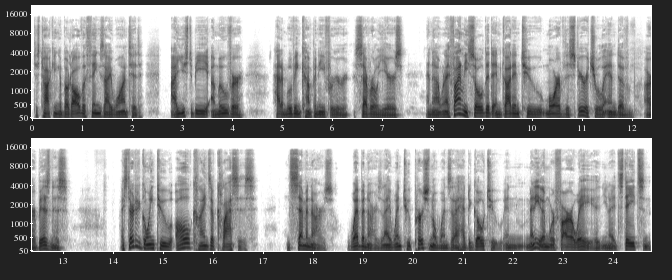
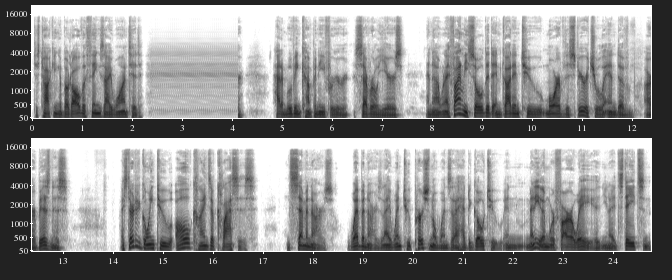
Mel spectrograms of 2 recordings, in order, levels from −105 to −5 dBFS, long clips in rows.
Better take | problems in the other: first | audio freezing; at 2.5 s for 1.5 s

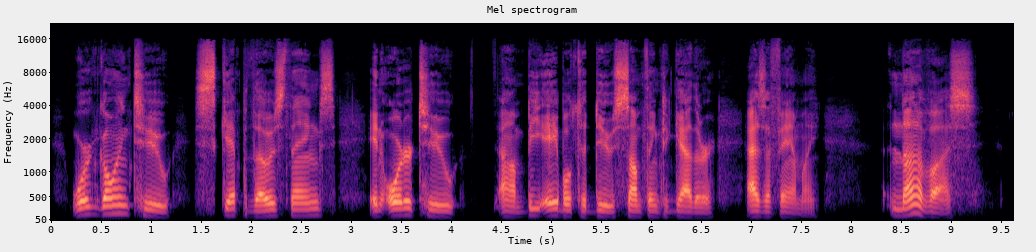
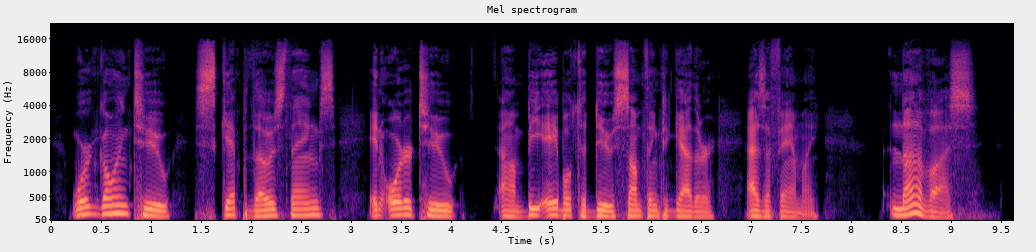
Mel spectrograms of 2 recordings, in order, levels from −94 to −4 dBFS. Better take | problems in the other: second | thin; very; fading below 450 Hz

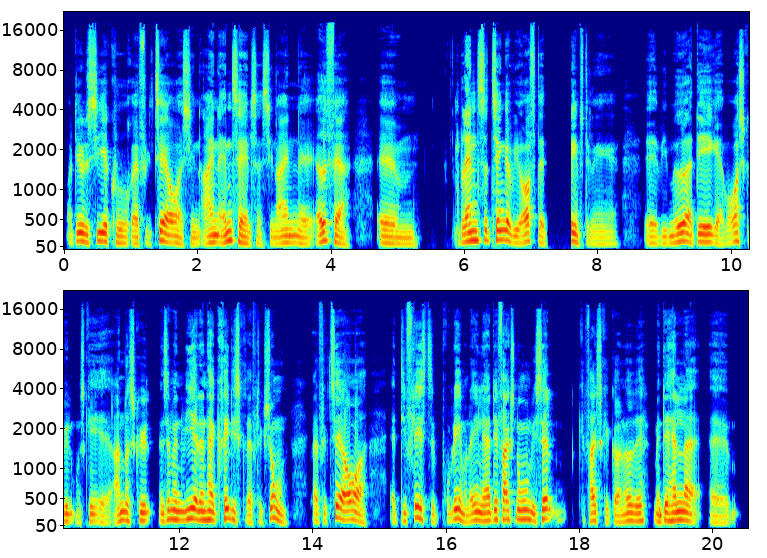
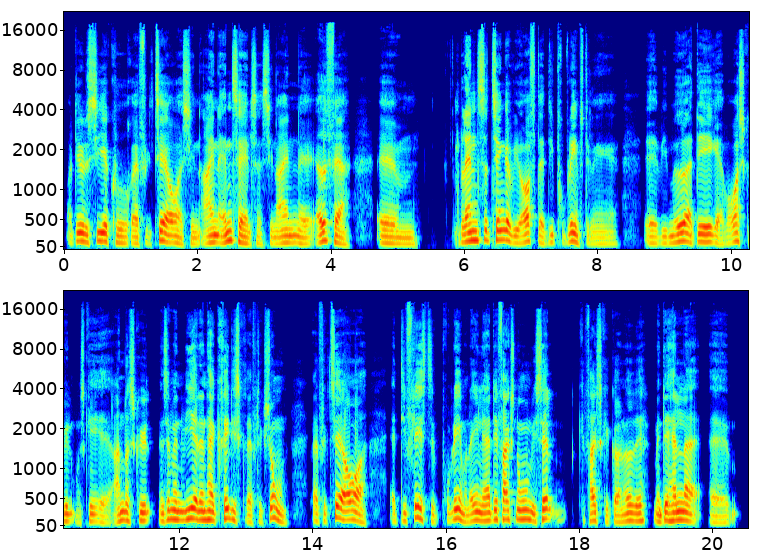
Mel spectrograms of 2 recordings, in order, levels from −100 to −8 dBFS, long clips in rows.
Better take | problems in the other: second | audio cutting out; at 7.5 s

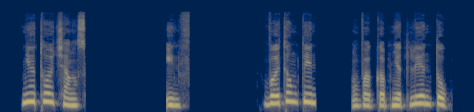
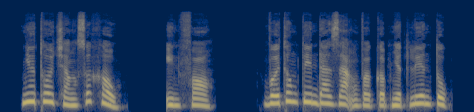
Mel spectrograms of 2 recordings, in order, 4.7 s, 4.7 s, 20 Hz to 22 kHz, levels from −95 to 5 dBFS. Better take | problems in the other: second | audio cutting out; at 1 s, at 2 s and at 3 s

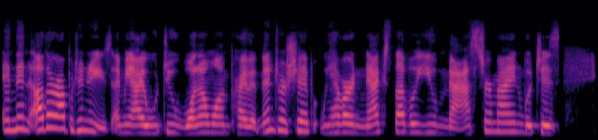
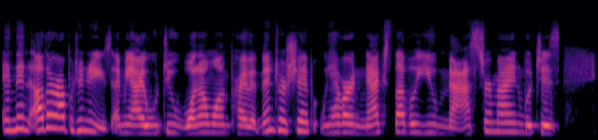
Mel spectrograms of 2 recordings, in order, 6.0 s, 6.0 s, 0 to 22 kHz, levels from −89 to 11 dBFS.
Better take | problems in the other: neither | thin; very slightly; fading below 250 Hz; the same in both

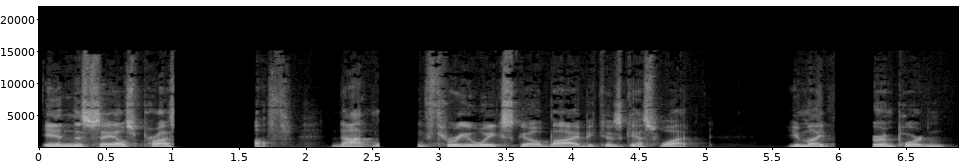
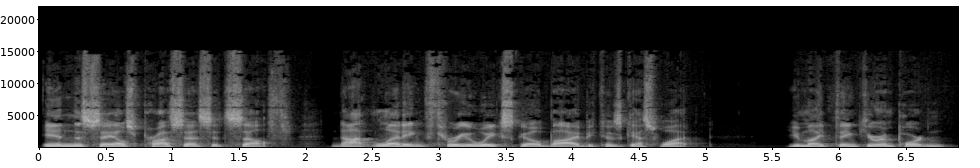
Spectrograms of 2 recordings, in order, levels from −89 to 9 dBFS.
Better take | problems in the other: second | audio cutting out; at 1 s for 0.5 s, at 2.5 s and at 6 s

